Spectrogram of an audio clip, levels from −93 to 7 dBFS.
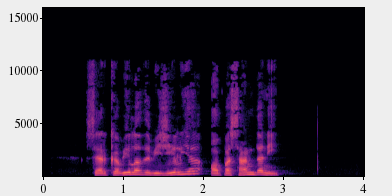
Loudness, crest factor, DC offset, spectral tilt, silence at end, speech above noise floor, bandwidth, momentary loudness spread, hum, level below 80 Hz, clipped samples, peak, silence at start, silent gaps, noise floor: -28 LUFS; 18 dB; under 0.1%; -5 dB/octave; 1.1 s; 56 dB; 11.5 kHz; 6 LU; none; -82 dBFS; under 0.1%; -12 dBFS; 0.55 s; none; -83 dBFS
